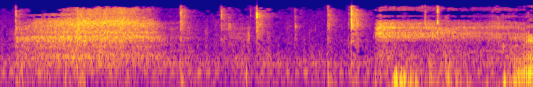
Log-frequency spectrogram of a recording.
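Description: Plastic parts of a Transformers Dark of the Moon Voyager Class Shockwave figure being handled: a brief scraping rustle in the first second, then a series of small, irregular plastic clicks as pieces are turned and pushed into their slots.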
